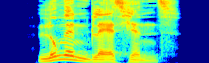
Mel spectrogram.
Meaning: genitive singular of Lungenbläschen
- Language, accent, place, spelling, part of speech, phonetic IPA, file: German, Germany, Berlin, Lungenbläschens, noun, [ˈlʊŋənˌblɛːsçəns], De-Lungenbläschens.ogg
